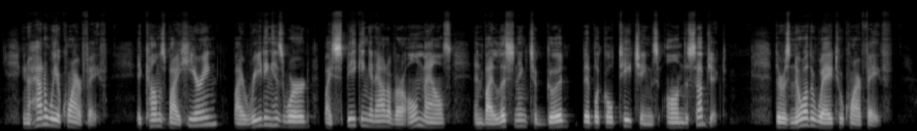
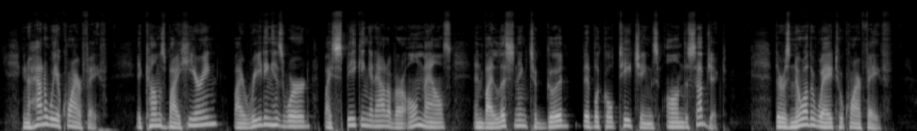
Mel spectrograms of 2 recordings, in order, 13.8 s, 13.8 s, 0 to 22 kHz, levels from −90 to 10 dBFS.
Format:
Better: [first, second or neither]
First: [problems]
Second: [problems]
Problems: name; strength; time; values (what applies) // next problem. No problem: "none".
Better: second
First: thin; very; fading below 300 Hz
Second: none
